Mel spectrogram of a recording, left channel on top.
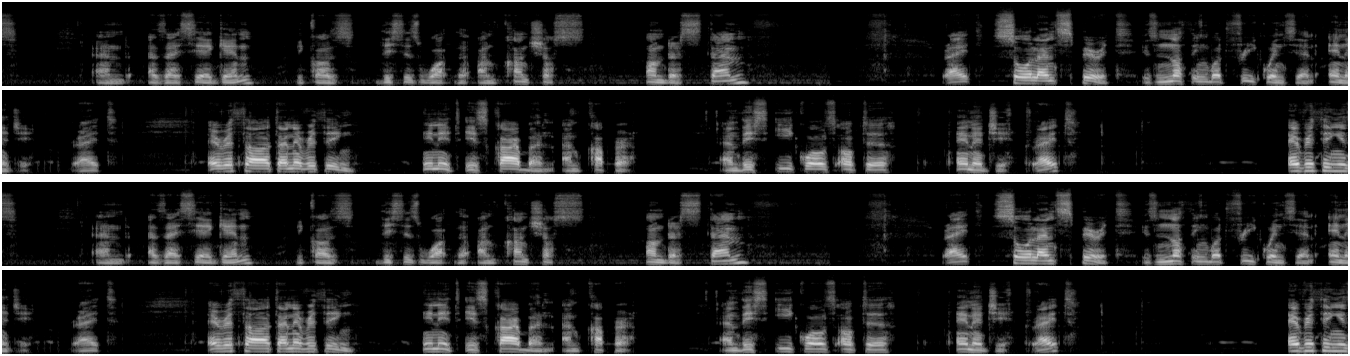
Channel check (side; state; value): both; normal; correlation 0.88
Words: And as I say again, because this is what the unconscious understand, right? Soul and spirit is nothing but frequency and energy, right? Every thought and everything in it is carbon and copper. And this equals up to energy, right? Everything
